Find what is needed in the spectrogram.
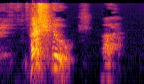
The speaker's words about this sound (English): Felt that sneeze coming on for a while.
